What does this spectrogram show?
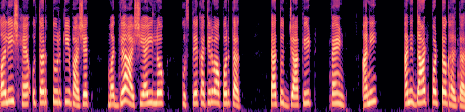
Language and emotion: Goan Konkani, neutral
